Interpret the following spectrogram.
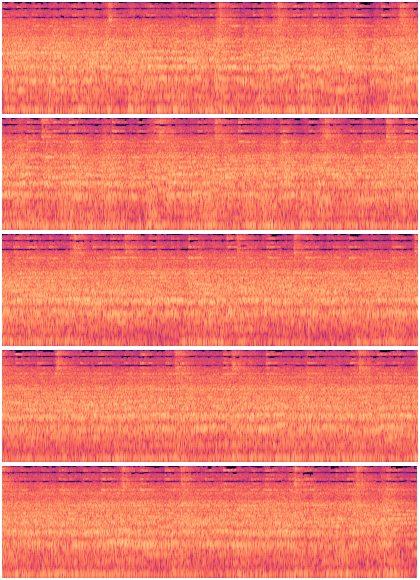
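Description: Loud, continuous festival din at a Hindu temple puja: traditional temple music mixed with the noise of a crowd of devotees.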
